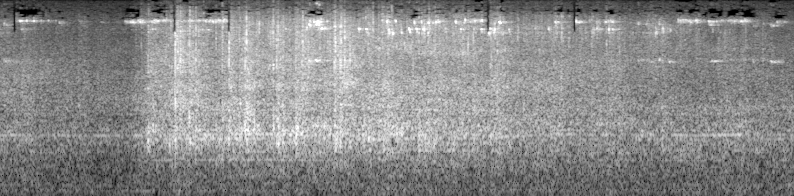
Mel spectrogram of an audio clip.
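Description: Model train running on the layout's track, a steady rolling whir with fine rapid clicking that grows louder about a second and a half in as it passes close, then eases back after about five seconds.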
